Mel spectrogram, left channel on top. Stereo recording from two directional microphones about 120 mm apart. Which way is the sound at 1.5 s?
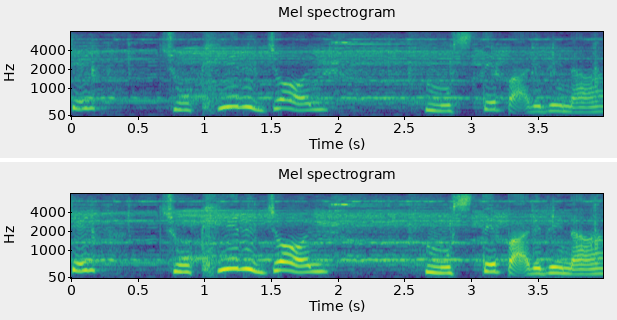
80° right.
